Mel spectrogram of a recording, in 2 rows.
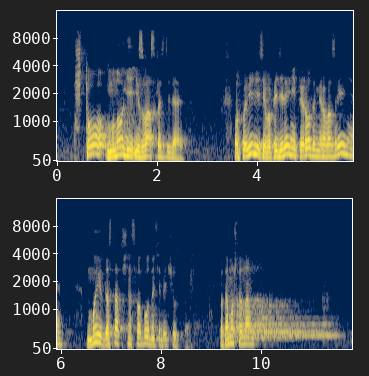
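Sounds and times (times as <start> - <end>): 
speech: 0.6 - 2.7, 3.5 - 10.0
ringing echo tone: 9.2 - 11.8.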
